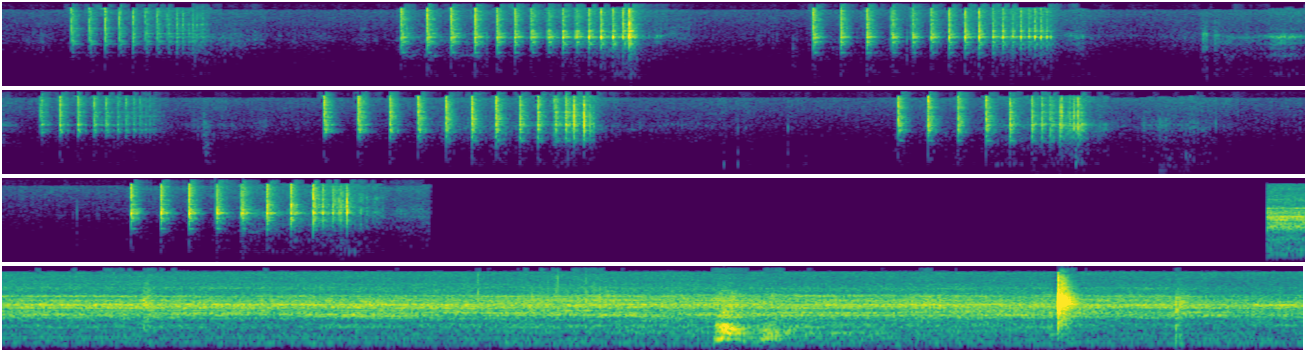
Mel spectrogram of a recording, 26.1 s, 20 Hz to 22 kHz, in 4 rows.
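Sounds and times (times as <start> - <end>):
ratchet clicking: 0.2 - 1.1, 2.0 - 3.4, 4.0 - 5.4, 6.6 - 7.4, 8.1 - 9.6, 11.0 - 12.0, 13.6 - 15.0.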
